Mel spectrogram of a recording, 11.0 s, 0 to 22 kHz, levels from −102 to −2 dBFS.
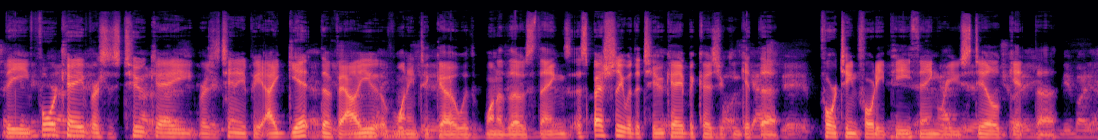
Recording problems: voice in the background; noticeable; throughout; 15 dB below the speech

